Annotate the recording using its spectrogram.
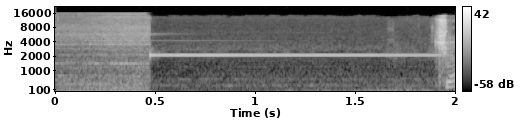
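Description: A single steady, high electronic beep lasting about a second and a half, starting about half a second in: a phone's incoming-message alert tone.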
